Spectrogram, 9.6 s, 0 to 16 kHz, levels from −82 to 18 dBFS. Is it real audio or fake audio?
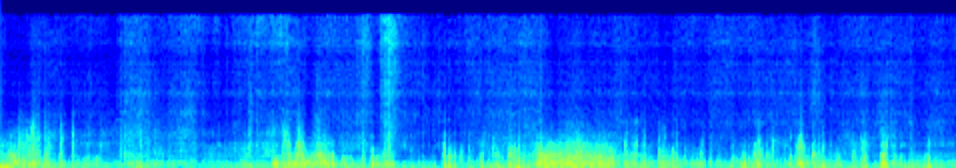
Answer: fake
